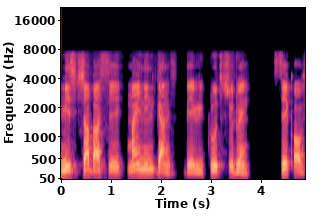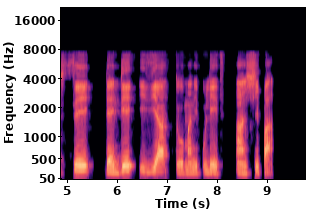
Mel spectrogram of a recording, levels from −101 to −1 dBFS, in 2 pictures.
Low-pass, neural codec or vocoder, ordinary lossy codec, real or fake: 7.2 kHz; none; none; real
